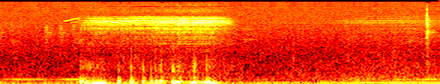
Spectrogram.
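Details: Sleeping old cat Butcher, FIV-positive and prone to nasal congestion, gives one loud snore lasting about a second: a low, fluttering rattle with a breathy hiss, then quiet breathing.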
